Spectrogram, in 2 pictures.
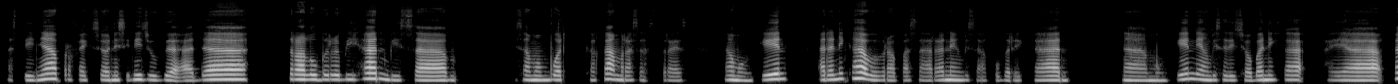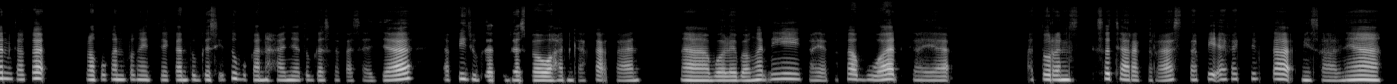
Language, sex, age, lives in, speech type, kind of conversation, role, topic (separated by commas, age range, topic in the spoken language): Indonesian, female, 25-29, Indonesia, conversation, advice, advisor, Bagaimana cara mengatasi perfeksionisme yang menghambat saya menyelesaikan proyek kreatif?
